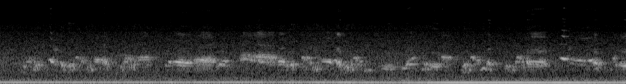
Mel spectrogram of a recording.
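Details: Magpie singing at a family home, a continuous run of short warbled and fluted notes that jump up and down in pitch, over a steady low mechanical hum.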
